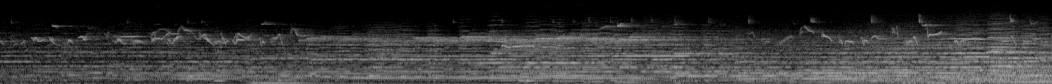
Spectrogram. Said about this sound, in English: So Hansel and Gretel just followed a trail of singing birds all the way home.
